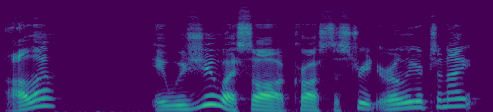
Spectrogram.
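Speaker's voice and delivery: usual speaking voice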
